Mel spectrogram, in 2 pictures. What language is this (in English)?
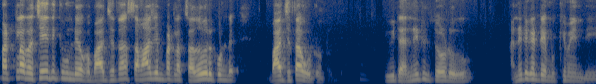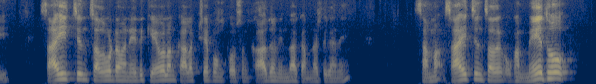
Telugu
